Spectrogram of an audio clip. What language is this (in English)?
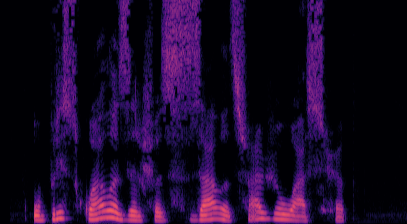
Abkhazian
